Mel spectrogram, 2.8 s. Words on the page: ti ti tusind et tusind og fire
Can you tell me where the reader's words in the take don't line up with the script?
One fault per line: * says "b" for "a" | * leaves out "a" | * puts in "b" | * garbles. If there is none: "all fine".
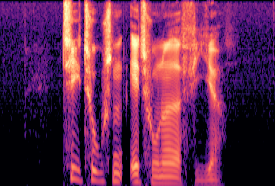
* leaves out "ti"
* says "hundrede" for "tusind"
